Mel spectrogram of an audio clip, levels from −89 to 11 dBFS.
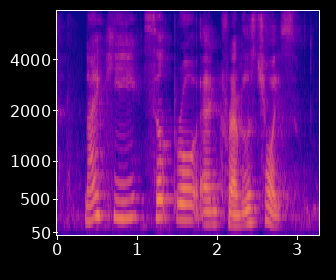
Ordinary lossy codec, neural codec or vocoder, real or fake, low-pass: none; codec, 16 kHz, 4 kbps, X-Codec, HuBERT features, trained on LibriSpeech; fake; none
